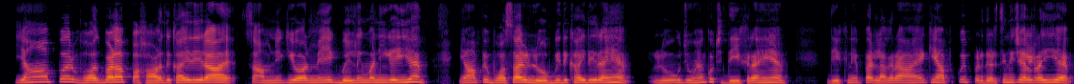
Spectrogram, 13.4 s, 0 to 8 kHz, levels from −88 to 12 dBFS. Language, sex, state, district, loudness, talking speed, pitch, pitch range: Hindi, male, Uttar Pradesh, Hamirpur, -24 LUFS, 215 wpm, 215 Hz, 200-225 Hz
